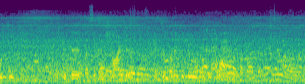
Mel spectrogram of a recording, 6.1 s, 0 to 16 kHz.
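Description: Sukhoi Su-22 jets flying a display overhead, their engine noise a steady rushing sound under people talking.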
